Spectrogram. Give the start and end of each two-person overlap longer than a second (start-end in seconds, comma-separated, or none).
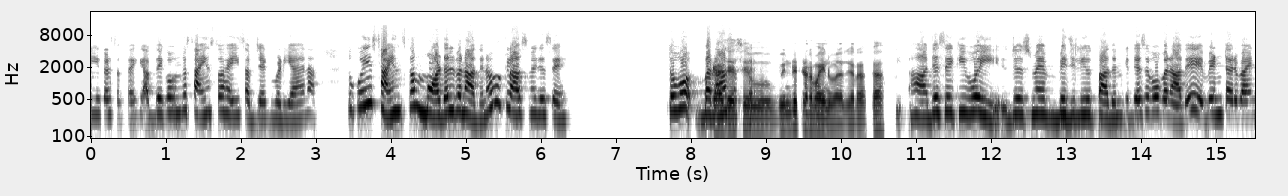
none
